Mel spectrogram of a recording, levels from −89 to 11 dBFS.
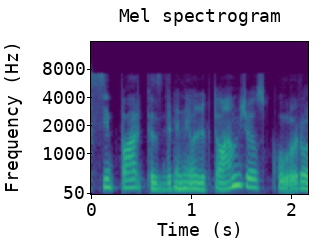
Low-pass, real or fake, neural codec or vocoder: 7.2 kHz; fake; codec, 16 kHz, 1 kbps, FreqCodec, larger model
